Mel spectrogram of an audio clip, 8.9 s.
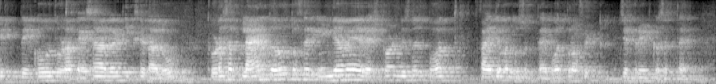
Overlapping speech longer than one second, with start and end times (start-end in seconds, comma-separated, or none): none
